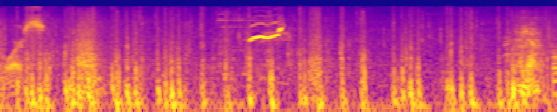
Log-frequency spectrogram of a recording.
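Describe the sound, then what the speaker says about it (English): Galloping horse hooves in the Assassin's Creed Odyssey video game beat a fast, steady rhythm throughout, with a brief whinny-like call midway, mixed with game ambience and occasional voices. "better jump, you lazy horse."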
